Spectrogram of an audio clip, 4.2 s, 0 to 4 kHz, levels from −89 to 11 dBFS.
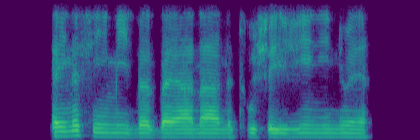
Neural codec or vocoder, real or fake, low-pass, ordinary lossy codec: codec, 44.1 kHz, 7.8 kbps, Pupu-Codec; fake; 3.6 kHz; Opus, 32 kbps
